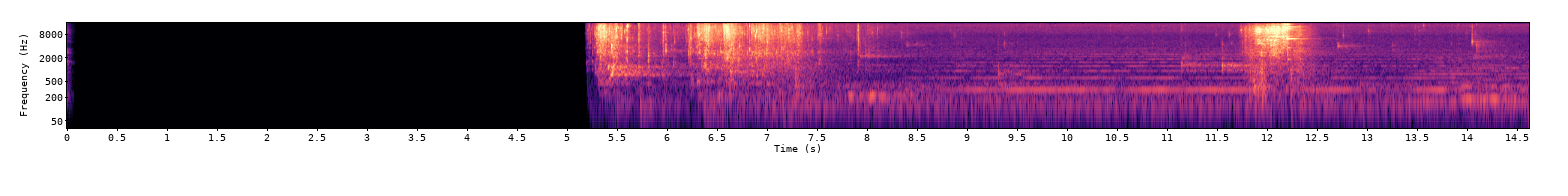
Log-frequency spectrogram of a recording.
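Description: Bath water in the game Reign Of Nightfall: after several seconds of silence, gentle dripping, trickling and soft splashes begin and continue, with a brighter splash near the end.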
